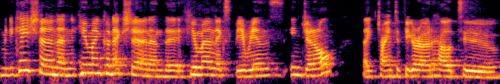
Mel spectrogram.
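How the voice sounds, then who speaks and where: A woman's medium-pitched voice with lively intonation, in a Venezuelan accent. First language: Spanish. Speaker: mother. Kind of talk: casual chat.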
